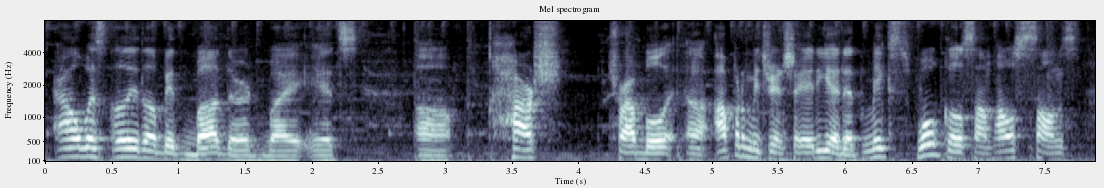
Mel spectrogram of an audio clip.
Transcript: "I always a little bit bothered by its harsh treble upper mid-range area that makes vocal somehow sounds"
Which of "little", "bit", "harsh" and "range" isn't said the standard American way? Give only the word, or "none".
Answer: range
